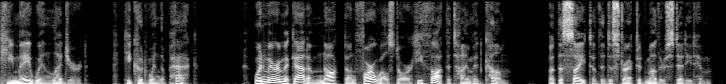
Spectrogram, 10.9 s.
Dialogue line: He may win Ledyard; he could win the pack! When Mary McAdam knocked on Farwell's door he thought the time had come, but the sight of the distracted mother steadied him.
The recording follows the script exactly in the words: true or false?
true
